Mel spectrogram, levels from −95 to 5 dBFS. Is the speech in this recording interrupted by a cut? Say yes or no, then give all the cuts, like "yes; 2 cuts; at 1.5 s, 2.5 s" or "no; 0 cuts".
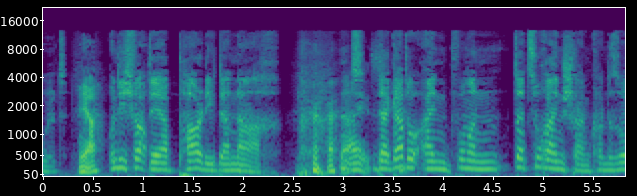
yes; 5 cuts; at 1.0 s, 3.0 s, 3.6 s, 4.1 s, 4.7 s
